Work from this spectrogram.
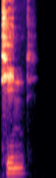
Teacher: So it is quite similar in the sense that you have the velar stop k, and then you have an aspiration on the release of that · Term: aspirated k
